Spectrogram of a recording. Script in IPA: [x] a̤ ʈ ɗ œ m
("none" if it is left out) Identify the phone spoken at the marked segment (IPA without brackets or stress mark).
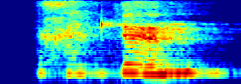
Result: x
